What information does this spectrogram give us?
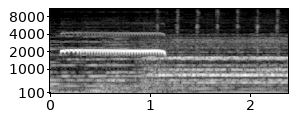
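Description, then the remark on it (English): A single loud, steady whistle blast lasting about a second, starting a 10-second timer for a quiz, then quiet regular ticking like a countdown clock over a faint lingering tone. “Okay, 10 seconds on the clock, and your time starts on the whistle.”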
